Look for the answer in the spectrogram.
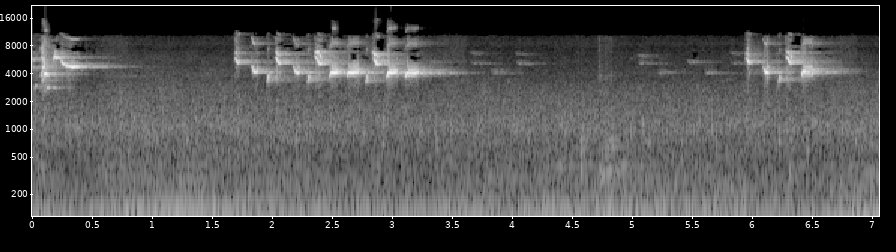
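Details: Goldfinch singing a cheerful melody used to teach other songbirds: three bursts of rapid, high twittering notes, the long middle phrase a run of quick, jangly chirps, with quiet pauses between.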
